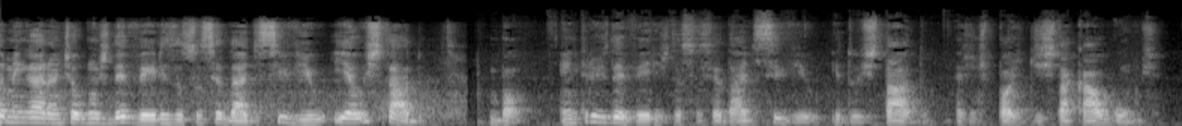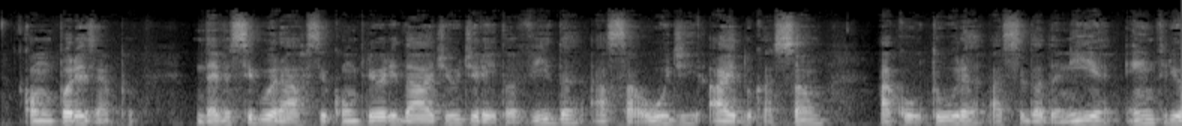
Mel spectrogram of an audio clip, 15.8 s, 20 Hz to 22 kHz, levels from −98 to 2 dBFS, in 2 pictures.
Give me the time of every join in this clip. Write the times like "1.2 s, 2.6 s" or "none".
3.1 s, 14.5 s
